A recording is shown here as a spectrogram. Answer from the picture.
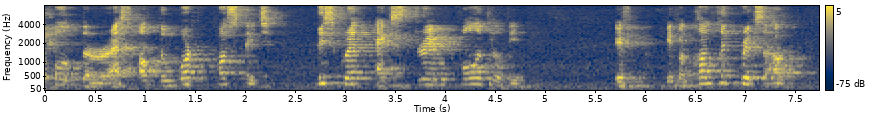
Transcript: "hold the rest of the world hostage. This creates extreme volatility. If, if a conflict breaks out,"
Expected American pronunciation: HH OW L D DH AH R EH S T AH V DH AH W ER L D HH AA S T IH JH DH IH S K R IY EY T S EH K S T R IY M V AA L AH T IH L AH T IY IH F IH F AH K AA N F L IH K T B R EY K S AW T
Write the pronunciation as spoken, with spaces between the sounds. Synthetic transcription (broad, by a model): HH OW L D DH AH R EH S T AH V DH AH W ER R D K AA S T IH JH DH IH S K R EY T EH K S T R IY M P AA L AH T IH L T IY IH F IH F AH K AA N F L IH K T B R EY K S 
